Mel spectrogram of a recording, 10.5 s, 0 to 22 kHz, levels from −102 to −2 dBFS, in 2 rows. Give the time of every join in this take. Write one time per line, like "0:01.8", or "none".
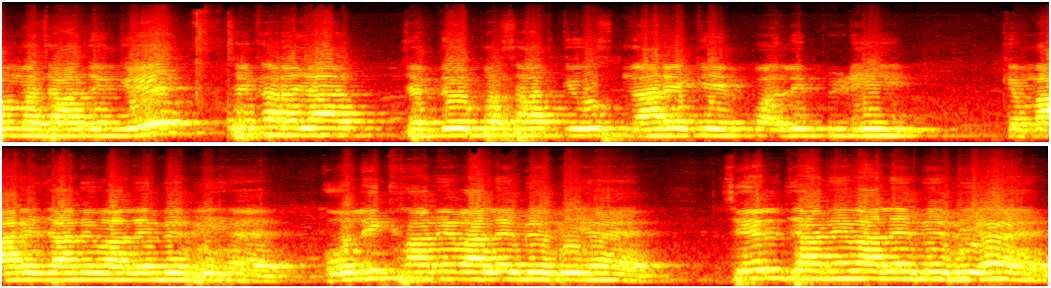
0:01.1

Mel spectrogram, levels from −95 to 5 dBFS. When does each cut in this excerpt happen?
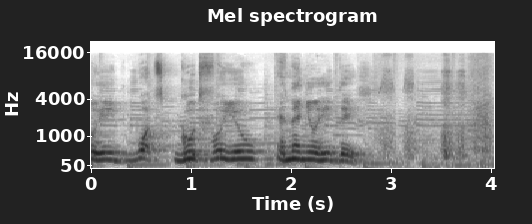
0:02.8

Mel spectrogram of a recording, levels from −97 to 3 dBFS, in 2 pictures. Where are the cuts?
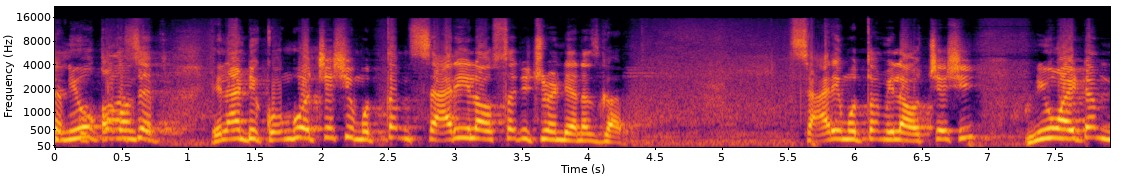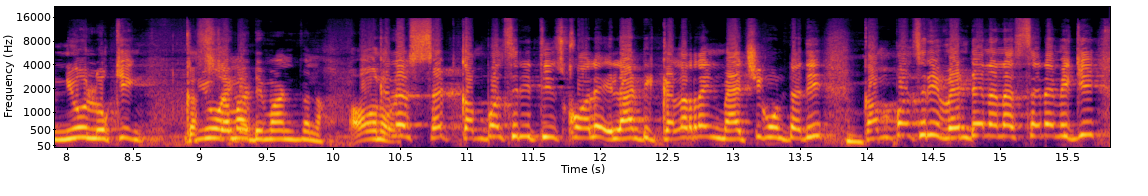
0:10.4

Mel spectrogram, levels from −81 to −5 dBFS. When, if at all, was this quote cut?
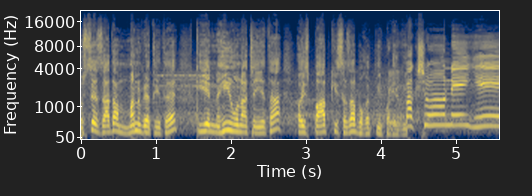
0:04.3

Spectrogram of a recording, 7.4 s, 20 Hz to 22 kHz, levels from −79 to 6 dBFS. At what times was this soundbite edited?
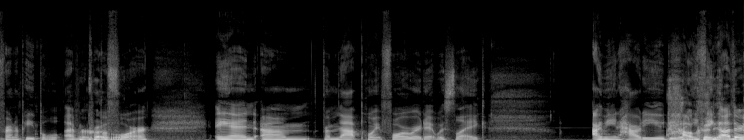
0:03.2

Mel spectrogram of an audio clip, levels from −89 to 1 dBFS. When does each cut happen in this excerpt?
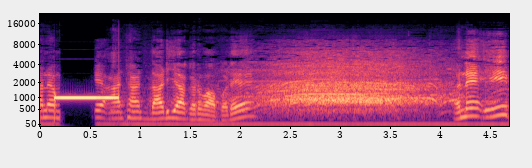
0:00.9

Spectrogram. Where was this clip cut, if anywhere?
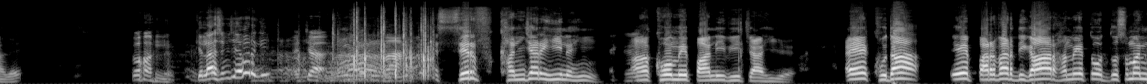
0:04.5

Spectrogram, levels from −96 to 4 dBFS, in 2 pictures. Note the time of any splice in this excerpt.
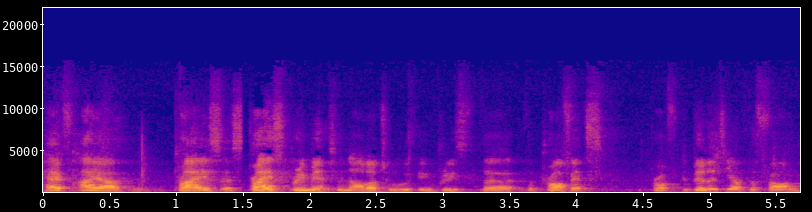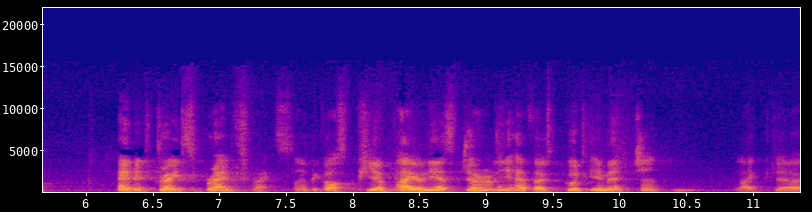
0:01.4
0:06.1

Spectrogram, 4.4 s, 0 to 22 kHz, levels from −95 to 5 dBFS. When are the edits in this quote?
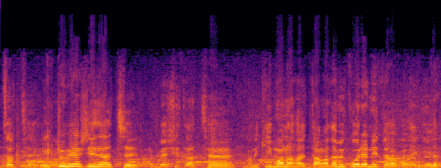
none

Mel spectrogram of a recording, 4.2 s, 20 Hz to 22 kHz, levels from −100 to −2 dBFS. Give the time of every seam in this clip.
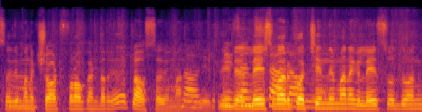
0:02.1

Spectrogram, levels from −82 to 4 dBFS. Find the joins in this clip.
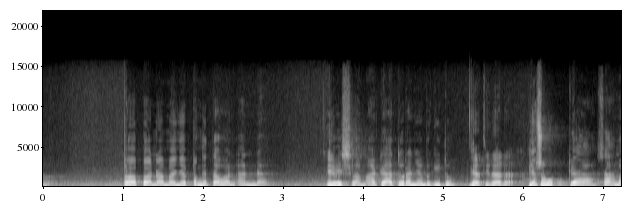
none

